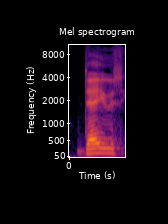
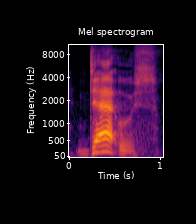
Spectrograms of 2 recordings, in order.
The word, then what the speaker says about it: Deus: As Doug said, Ubi, where, Caritas, charity, Deus ibi est, there God is.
